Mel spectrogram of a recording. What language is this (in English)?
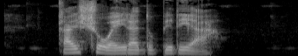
Portuguese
